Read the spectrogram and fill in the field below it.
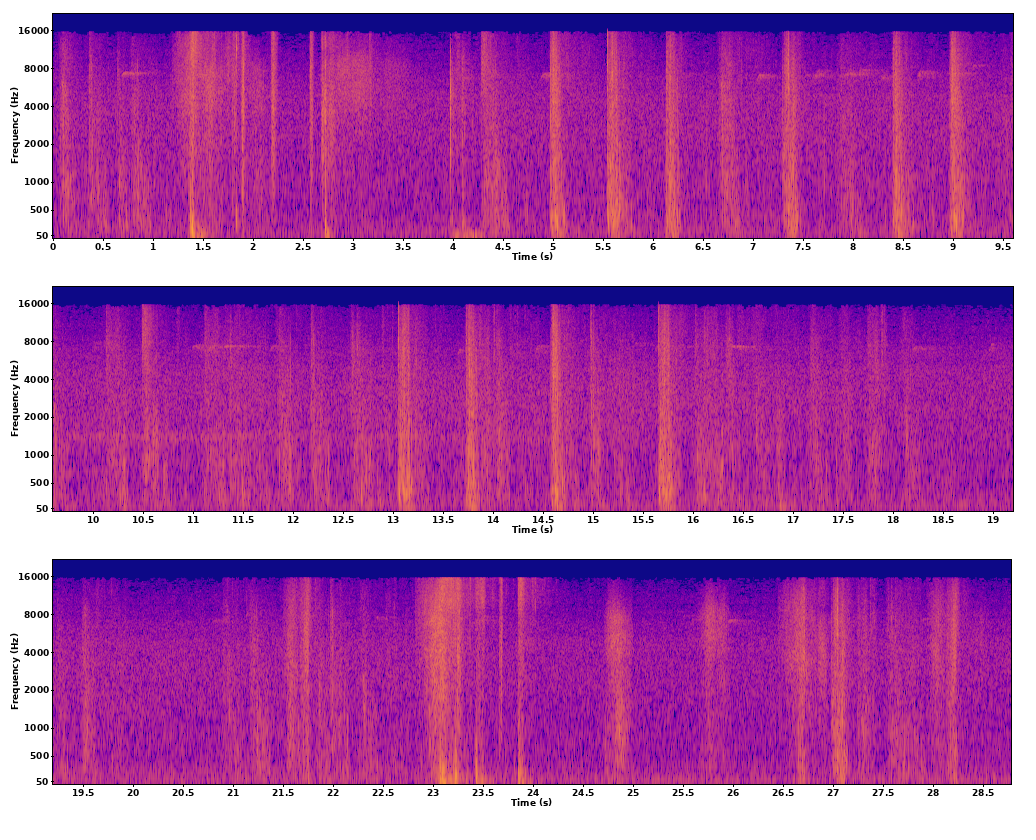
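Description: Small footsteps crunch softly on snow.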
